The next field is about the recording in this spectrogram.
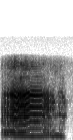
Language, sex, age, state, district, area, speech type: Hindi, female, 30-45, Bihar, Begusarai, rural, conversation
